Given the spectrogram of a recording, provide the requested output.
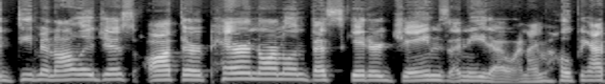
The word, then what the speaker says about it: Annitto: Tonight we're starting our season off great with a demonologist, author, paranormal investigator, James Anito. and I'm hoping I pronounce that right.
